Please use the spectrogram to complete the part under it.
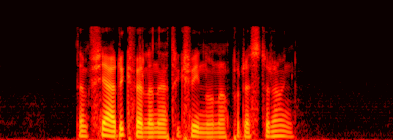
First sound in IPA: d̪̥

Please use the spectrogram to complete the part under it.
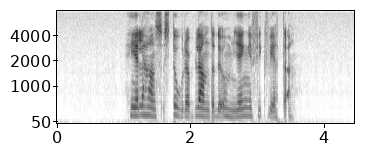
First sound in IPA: h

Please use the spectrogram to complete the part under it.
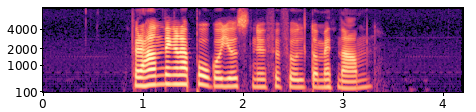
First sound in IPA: f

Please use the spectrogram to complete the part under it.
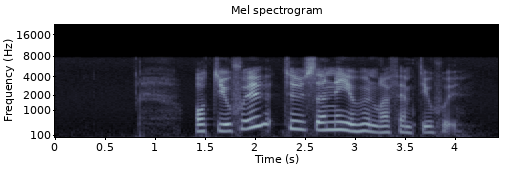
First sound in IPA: ɔ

